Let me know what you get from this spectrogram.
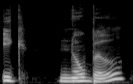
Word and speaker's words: Ig Nobel: Also ich hoffe, dass ich jetzt hier den Wortwitz mit ausspreche, denn es ist geschrieben wie ein Vor- und Nachname, also Ig Nobel. Auf Englisch heißt ignoble ja das Gegenteil von noble.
